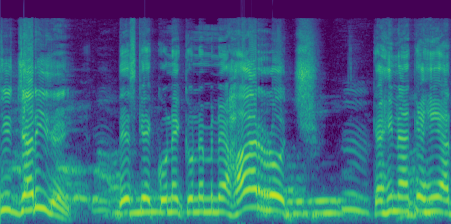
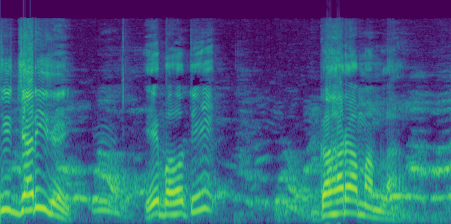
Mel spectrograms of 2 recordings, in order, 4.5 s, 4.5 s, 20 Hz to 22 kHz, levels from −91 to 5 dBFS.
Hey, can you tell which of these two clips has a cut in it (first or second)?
first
